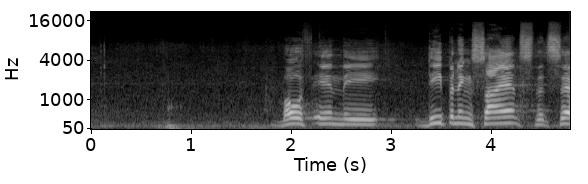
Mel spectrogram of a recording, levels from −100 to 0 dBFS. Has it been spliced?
yes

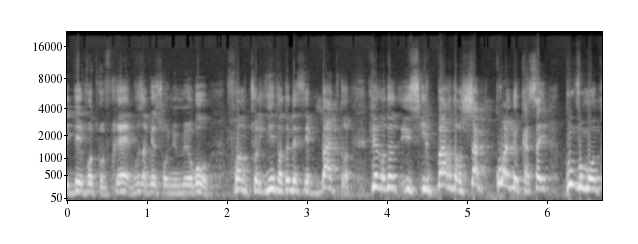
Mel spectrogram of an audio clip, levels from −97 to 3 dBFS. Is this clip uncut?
yes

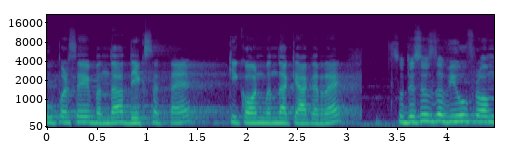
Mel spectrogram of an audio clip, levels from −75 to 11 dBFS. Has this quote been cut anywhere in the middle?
yes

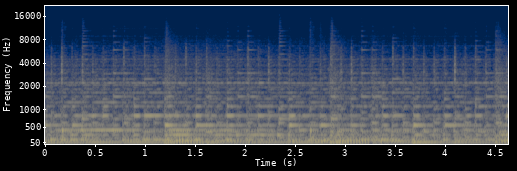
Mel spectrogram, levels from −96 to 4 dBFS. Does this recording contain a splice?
no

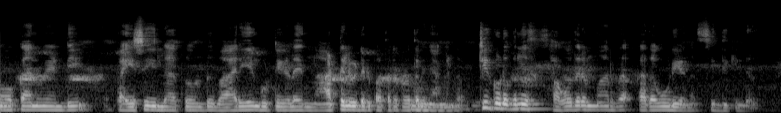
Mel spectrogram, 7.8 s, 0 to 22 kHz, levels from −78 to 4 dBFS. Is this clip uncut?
no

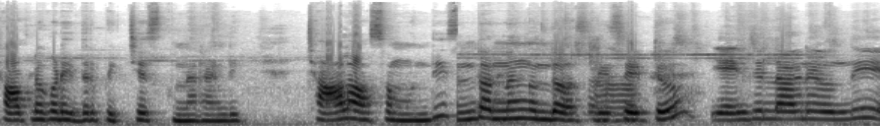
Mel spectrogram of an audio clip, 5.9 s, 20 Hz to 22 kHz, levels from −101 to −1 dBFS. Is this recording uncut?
no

